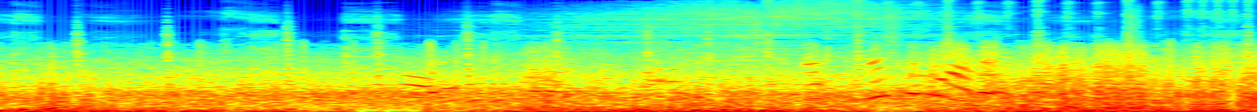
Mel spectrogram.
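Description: Loud, steady rush of a white-water glacial river in the gorge below, mixed with wind buffeting the microphone.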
